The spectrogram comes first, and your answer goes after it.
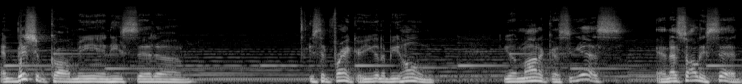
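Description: A man talking at a fairly quick pace over clear music in the background. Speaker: interviewee. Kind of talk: interview answer. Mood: reflective, warm. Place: home room.

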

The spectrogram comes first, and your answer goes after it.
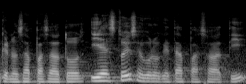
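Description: A man speaks in a plain, everyday voice. His pitch is medium, with ordinary pitch variation. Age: 30s. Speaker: podcast host. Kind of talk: casual chat. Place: studio. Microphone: studio mic.

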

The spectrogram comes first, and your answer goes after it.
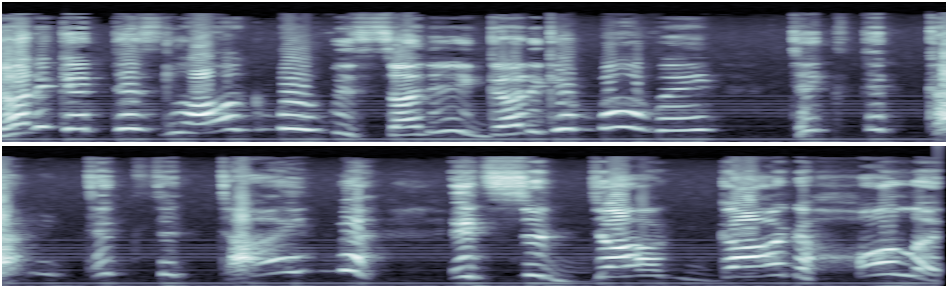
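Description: The voice is extremely high in pitch and moves at a fairly slow pace. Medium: fan dub.

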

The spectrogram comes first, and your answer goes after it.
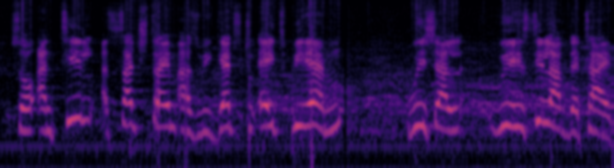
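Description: Over light background noise, a woman speaks at a very slow pace. Her high pitch shows ordinary variation. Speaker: presiding speaker of parliament. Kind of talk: formal procedural ruling. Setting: parliament chamber. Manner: calm, firm, formal. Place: hall. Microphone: podium.

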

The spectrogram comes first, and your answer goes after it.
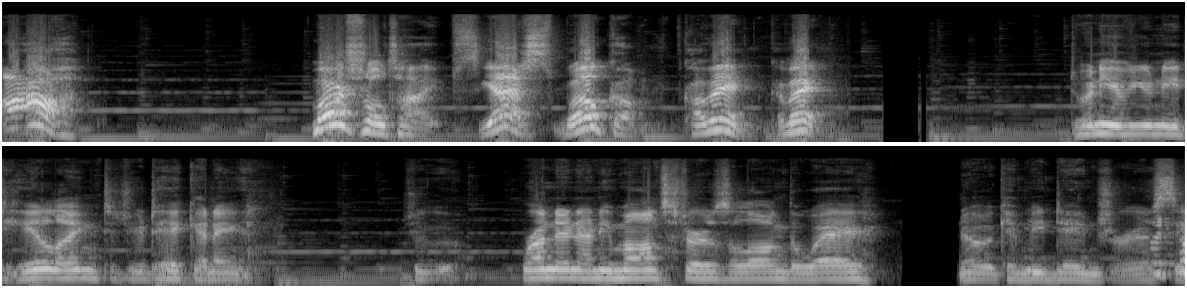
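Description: A female-sounding voice puts on a character voice at a middle pitch, with faint music in the background. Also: moderate pace. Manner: hearty, eager, patronizing.

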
